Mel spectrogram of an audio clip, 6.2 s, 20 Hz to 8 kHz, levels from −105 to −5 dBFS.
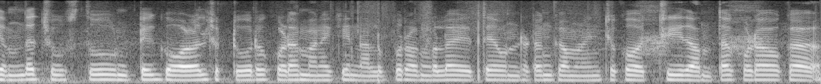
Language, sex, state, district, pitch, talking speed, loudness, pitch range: Telugu, female, Andhra Pradesh, Visakhapatnam, 170 Hz, 175 wpm, -17 LUFS, 165-175 Hz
